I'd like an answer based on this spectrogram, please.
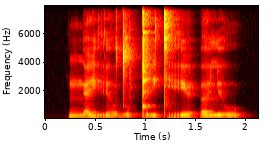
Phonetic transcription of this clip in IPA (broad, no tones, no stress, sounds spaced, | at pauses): ŋ ɛ i̯ rʲ o d u ǃ i tʲ rʲ ø ʔ ə lʲ u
